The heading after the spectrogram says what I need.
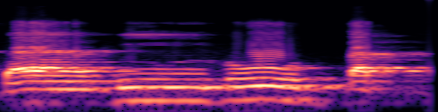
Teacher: Kalau di huruf hijaiyah B, tidak ada angin. Termasuk suara yang ditahan juga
